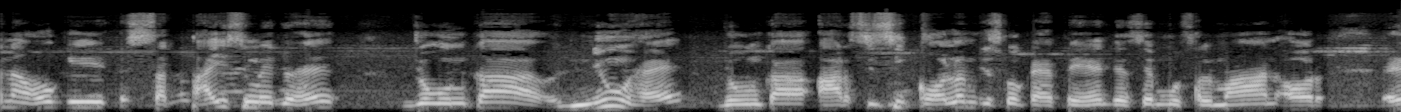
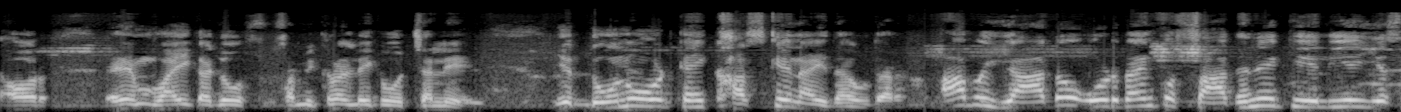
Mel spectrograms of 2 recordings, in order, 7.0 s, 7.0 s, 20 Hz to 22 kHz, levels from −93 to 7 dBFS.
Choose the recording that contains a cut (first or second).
second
